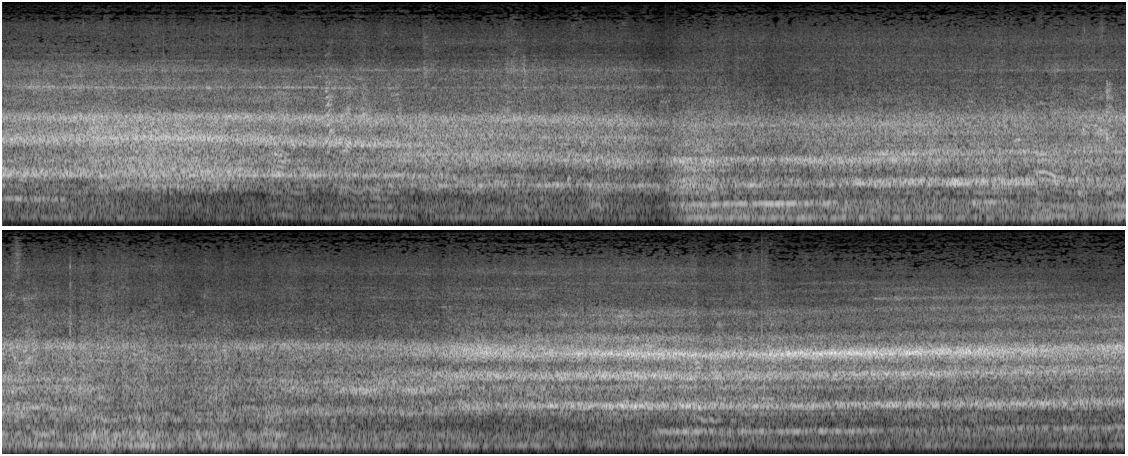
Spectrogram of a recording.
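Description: A train hums and rumbles steadily along its track.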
